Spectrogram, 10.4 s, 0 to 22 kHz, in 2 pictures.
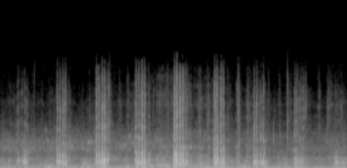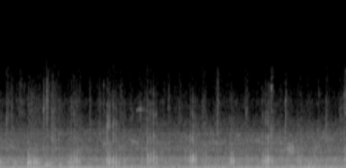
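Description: A cantering horse's hoofbeats on sandy arena footing: a regular beat of dull thuds, about one stride every 0.6 s, loudest in the first three seconds.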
